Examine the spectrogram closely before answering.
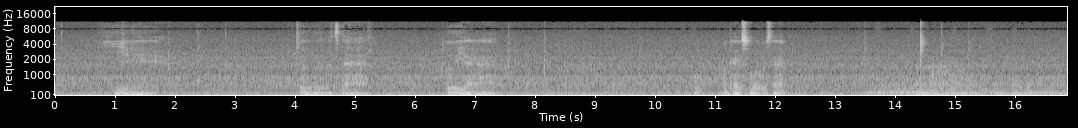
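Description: A young man talks with animation through a close microphone.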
